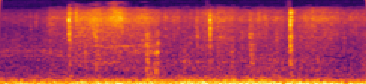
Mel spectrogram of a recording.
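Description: Low, steady rumble of a Mercedes-Benz car heard from inside its cabin as it rolls slowly, with a few faint light ticks.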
